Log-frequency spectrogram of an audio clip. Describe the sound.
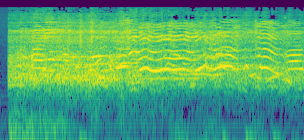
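A loud, continuous crowd of shouting and cheering children fills the play area of the Bois de Ngaoundéré Mardok in the Adamawa region, with high voices overlapping throughout.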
